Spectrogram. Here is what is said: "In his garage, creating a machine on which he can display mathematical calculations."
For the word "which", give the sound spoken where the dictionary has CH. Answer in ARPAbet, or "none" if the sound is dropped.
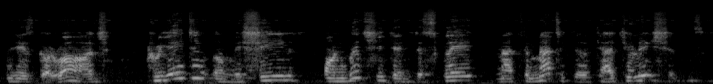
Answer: CH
